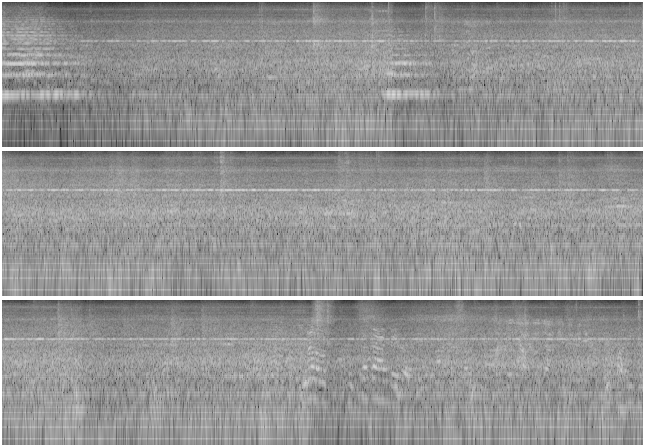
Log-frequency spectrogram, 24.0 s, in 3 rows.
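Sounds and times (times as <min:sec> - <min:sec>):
thin steady whine: 0:00.0 - 0:24.0
train wheels rumbling on track: 0:00.0 - 0:24.0.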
